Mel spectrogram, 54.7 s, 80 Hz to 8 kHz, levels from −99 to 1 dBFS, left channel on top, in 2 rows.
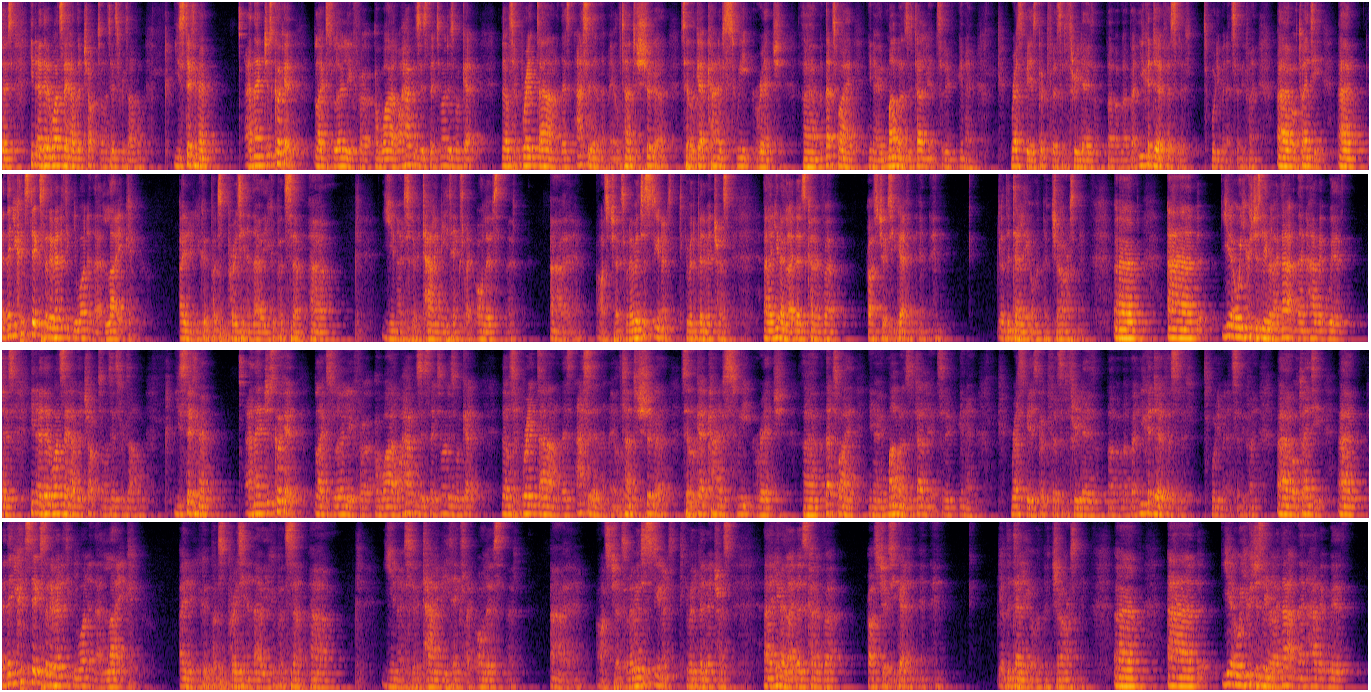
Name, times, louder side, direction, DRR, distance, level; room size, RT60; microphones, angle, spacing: voice 1, 0.0-3.0 3.4-4.1 4.8-23.8 24.0-30.0 30.9-34.0 34.4-34.7 34.9-37.6 38.3-38.9 39.2-44.1 44.6-46.2 47.2-51.3 51.7-54.2, left 3 dB, 60° left, 1 dB, 0.8 m, -25 dB
7.2 x 3.1 x 4.5 m, 0.97 s
head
